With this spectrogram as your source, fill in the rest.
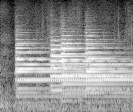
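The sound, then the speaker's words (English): A cottage doorbell rings out in three bright, resonant chimes about a second apart, each note lingering and overlapping the next, clear with no voices. “I walked up to the cottage, rang the bell.”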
